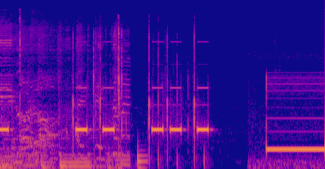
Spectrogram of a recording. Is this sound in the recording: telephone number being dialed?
yes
